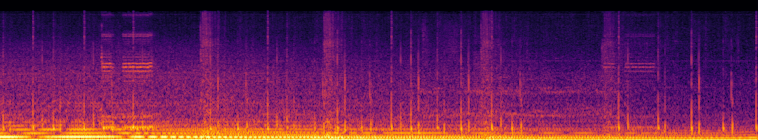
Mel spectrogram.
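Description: Phone keypad buttons beep as a number is dialed.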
